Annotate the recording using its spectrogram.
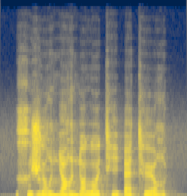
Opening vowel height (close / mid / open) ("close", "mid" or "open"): close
